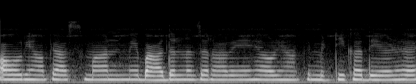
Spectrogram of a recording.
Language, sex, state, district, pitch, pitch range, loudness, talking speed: Hindi, female, Chhattisgarh, Raipur, 215 Hz, 210-220 Hz, -18 LUFS, 245 wpm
